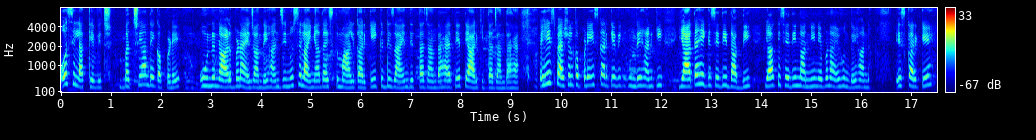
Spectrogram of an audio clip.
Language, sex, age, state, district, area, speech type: Punjabi, female, 18-30, Punjab, Patiala, urban, spontaneous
